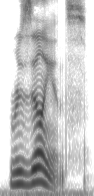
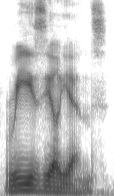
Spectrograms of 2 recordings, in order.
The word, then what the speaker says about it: resilience: First up, resilience. For resilience, we say resilience. Notice how the S sound here is actually a soft Z sound.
